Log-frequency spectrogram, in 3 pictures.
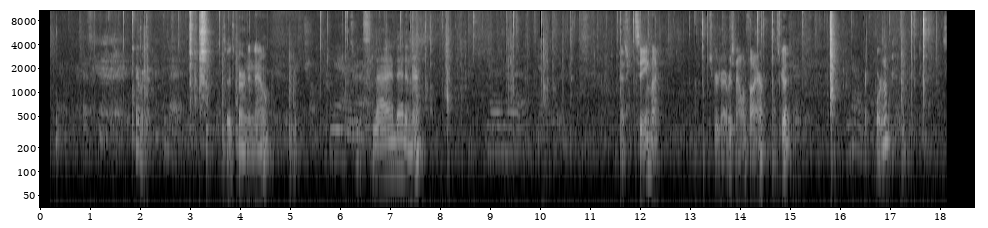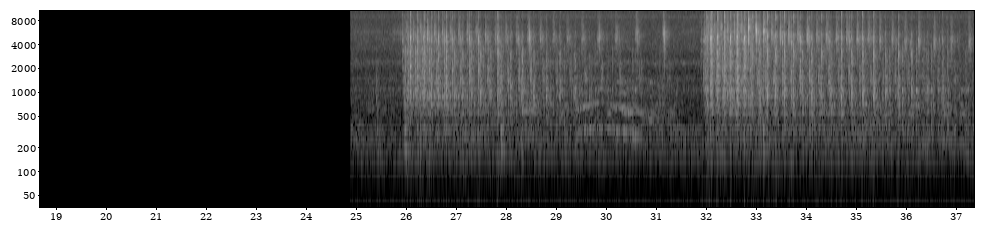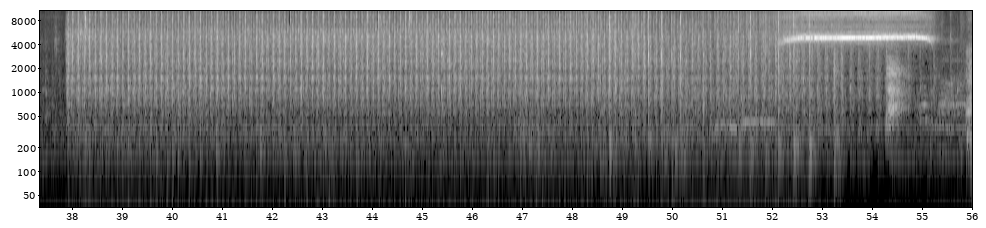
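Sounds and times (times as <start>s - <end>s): toy steam engine chuffing: 25.9s - 30.8s, 31.9s - 55.2s
steam whistle: 52.1s - 55.3s.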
